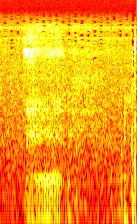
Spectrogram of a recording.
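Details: An English Bulldog snores with a deep, rattling, low rasp on a long breath while napping upside down.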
